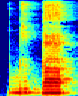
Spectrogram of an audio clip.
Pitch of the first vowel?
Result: high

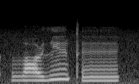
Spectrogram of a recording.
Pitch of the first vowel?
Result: low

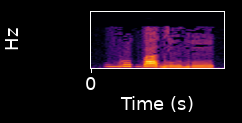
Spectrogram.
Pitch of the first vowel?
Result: high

